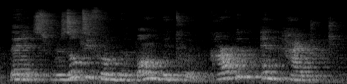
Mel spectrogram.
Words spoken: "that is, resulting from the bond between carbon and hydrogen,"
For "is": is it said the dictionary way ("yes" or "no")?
no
